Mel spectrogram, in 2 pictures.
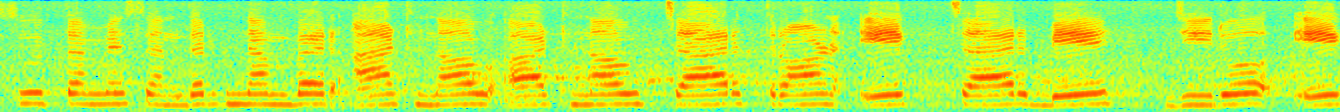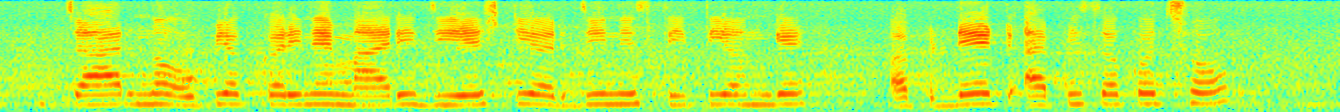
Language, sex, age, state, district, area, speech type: Gujarati, female, 18-30, Gujarat, Valsad, rural, read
